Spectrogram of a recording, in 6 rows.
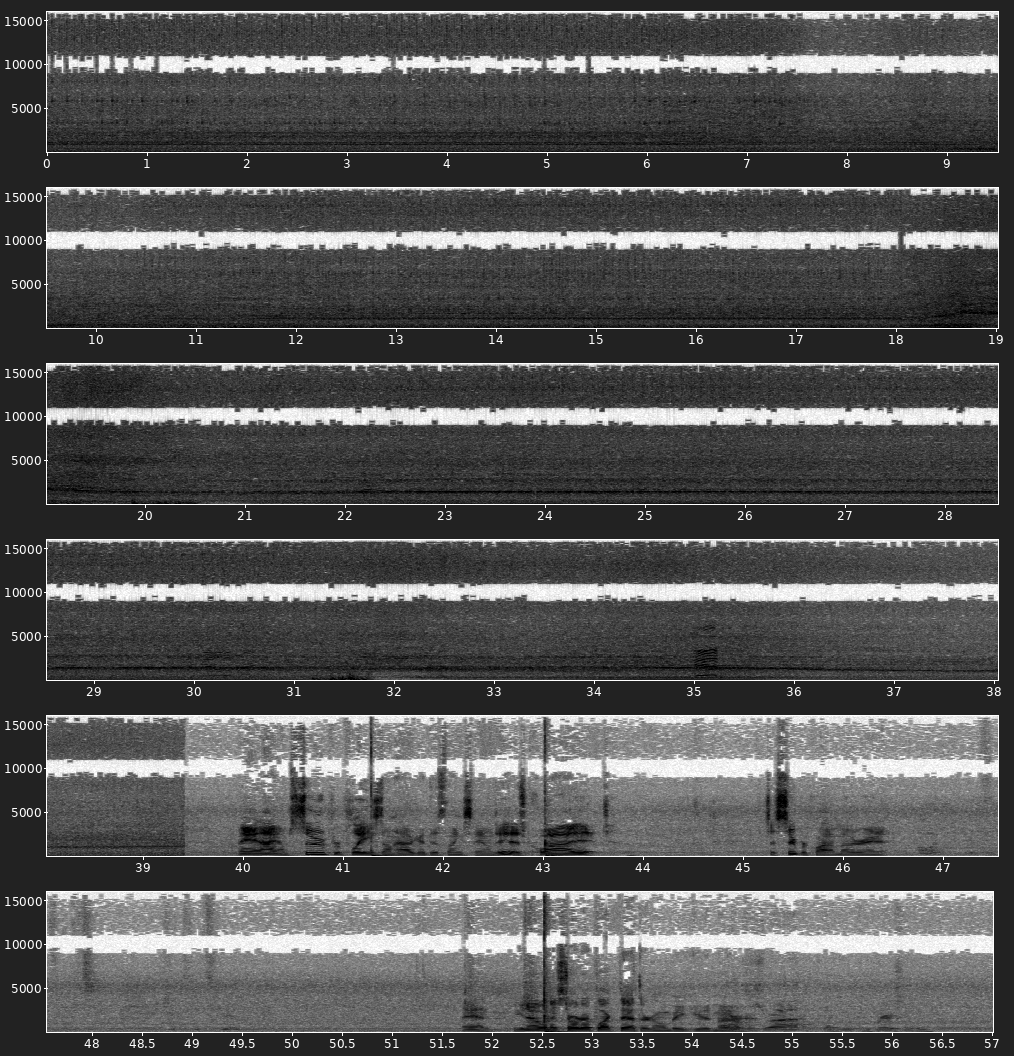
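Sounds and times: diesel engine idling: 0.0 - 43.7.

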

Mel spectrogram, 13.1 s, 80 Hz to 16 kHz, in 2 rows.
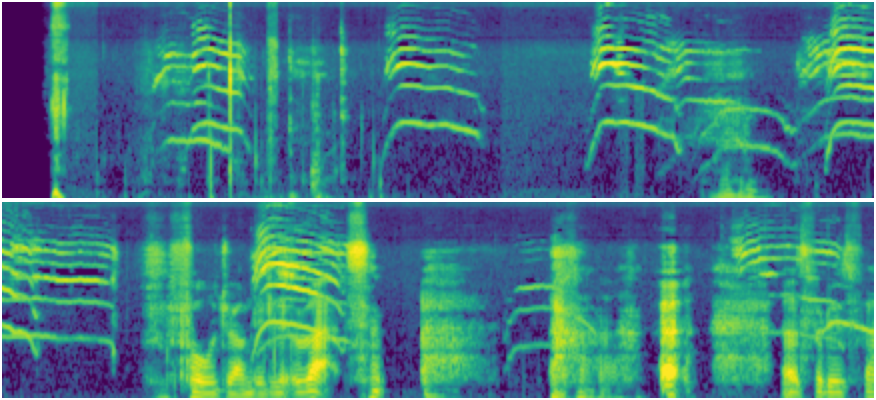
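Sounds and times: kittens mewing: 4.4 - 13.0.

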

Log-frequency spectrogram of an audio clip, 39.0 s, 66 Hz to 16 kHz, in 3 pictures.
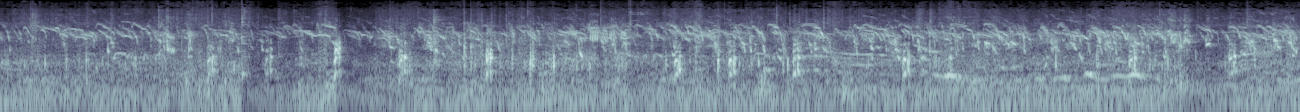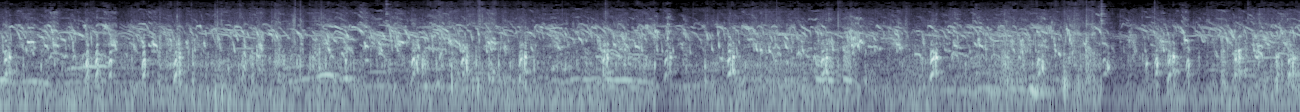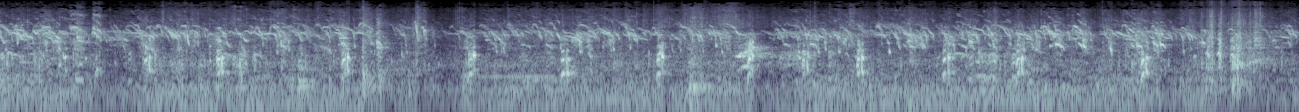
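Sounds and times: chicks peeping: 0.0 - 38.9
hens clucking: 0.0 - 38.9.

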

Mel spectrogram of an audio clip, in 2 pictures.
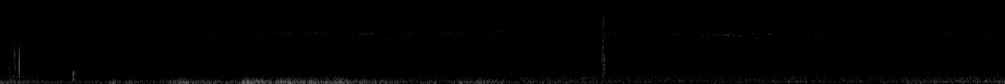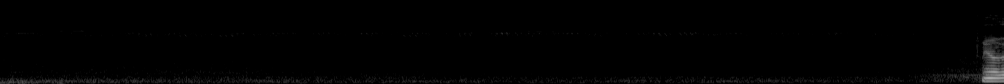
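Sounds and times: high-pitched insect chorus: 1.1 - 20.0.

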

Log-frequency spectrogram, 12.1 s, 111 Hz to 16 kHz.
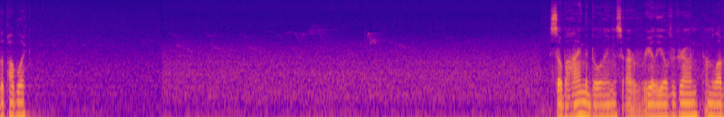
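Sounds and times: outdoor background hiss: 0.0 - 12.0
faint bird chirps: 0.4 - 9.0.

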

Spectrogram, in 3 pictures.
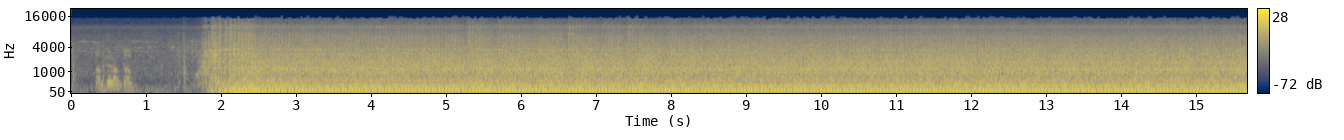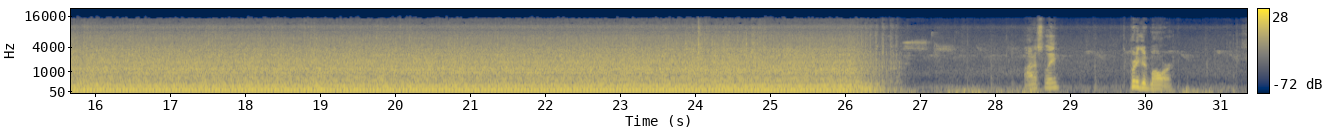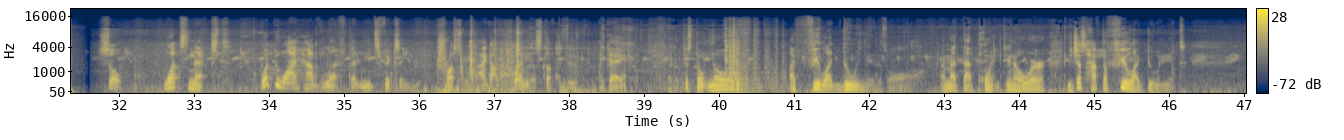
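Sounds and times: lawn mower engine running: 1.4 - 27.4, 32.0 - 41.9.

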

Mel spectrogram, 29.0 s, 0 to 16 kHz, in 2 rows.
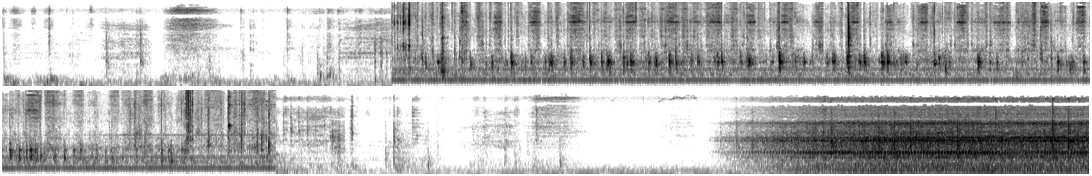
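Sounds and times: metal lathe humming: 5.2 - 18.2, 24.3 - 29.0.

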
